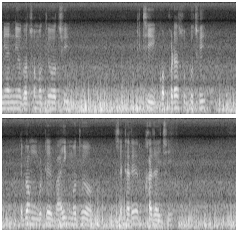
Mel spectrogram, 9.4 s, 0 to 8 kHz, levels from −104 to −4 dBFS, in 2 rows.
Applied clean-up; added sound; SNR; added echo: none; none; none; none.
